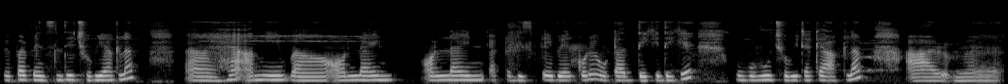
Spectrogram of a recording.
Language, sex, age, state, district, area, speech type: Bengali, female, 30-45, West Bengal, Malda, rural, spontaneous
